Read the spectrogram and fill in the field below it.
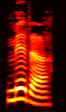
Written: midha

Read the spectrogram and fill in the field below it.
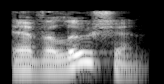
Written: evolution

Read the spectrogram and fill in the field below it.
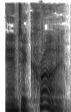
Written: anticrime

